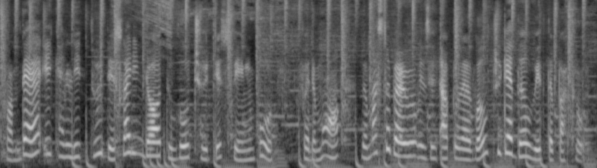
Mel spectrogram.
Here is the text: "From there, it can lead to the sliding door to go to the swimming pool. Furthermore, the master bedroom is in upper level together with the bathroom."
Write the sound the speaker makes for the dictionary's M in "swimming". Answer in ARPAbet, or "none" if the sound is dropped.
none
